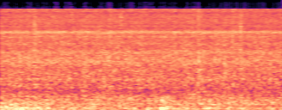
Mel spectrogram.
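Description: Steady rain falls on a lychee orchard during a search for wild termite mushrooms, a dense, even hiss that holds constant throughout with no voices.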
